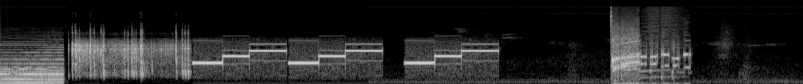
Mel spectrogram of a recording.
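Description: A low horn-like drone cuts off, followed by a burst of noise. Then a telephone intercept tone, three rising beeps, plays three times. A short loud burst comes near the end.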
